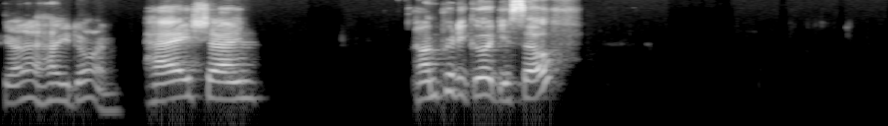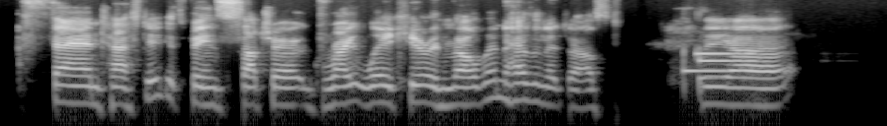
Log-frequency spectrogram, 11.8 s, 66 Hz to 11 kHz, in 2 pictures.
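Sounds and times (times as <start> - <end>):
speech: 0.0 - 1.8, 2.8 - 3.9, 6.0 - 11.3
device electronic notification tone: 10.5 - 11.2.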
